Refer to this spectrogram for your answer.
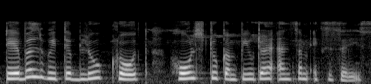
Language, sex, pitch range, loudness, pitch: English, female, 245-270 Hz, -17 LUFS, 260 Hz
